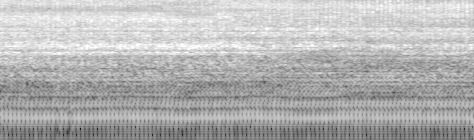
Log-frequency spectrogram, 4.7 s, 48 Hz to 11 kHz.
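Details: Vintage (likely 1970s) McLane machine with a Briggs & Stratton single, revived after sitting about 14–15 years, pops evenly about three beats a second with a steady buzz; runs smooth and healthy, though it needs a new blade.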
